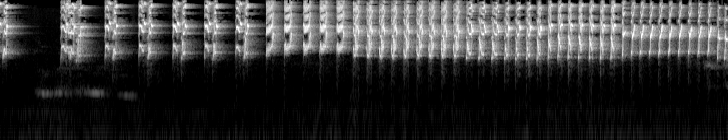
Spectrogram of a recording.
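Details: Lovebird sound used as a lure to make another lovebird sing; a fast series of high, harsh chattering notes, first in spaced bursts, then running together in a steady rapid trill of repeated sharp chirps.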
